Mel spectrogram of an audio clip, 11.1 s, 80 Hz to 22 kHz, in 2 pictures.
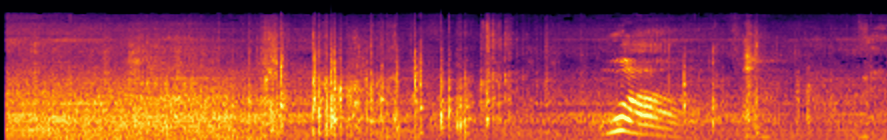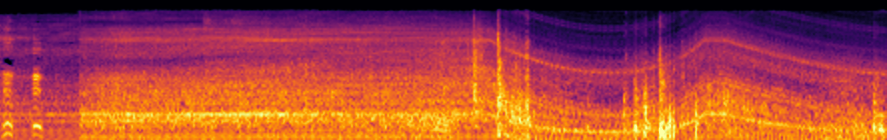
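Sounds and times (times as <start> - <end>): skateboard wheels rolling on pavement: 0.0 - 11.0
skateboard clattering on ground: 0.6 - 3.5
person shouting: 3.7 - 4.4.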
